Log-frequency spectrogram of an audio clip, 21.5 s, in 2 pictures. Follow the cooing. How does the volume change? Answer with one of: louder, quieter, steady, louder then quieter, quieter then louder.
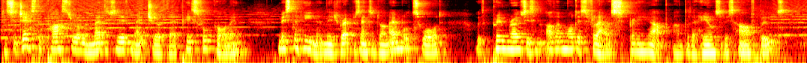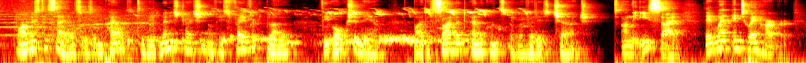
louder then quieter.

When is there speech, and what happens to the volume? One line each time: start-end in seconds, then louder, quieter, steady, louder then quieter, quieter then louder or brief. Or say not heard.
0.0-21.4 steady.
